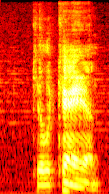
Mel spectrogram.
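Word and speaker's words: Killa Kan: Killer is just pronounced like can. Okay. Like a can of soup. Kill a can.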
